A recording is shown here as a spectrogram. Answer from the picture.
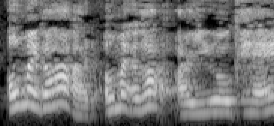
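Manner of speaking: alarmed concern. Retold or imitated. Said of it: "and I'm like".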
